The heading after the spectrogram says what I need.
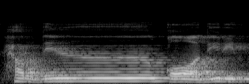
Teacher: را پر ہے کیونکہ ہا پر زبر ہے. تنوین کے بعد قاف آنے کی وجہ سے اخفا ہوگا. حرد قادرین، قاف پر پڑھیں گے، 2 حرکات لمبا کریں گے.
